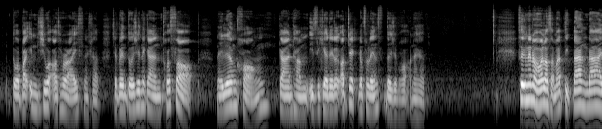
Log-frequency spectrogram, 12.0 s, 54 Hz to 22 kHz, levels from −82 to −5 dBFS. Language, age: Thai, 20-39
